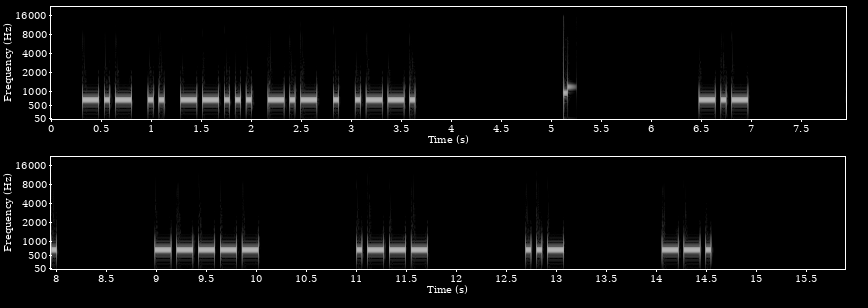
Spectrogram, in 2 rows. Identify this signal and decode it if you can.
Morse code, heard as a keyed tone, about 22 wpm, spaced as for 11 wpm, 700 Hz. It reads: KI7KEP KE0JUG
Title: USA Call Signs - 6 Characters - 6x Character Spacing - 22wpm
